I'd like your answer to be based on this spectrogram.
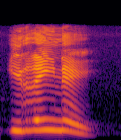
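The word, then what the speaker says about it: irene (εἰρήνη): The word peace is a Greek word pronounced irene.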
